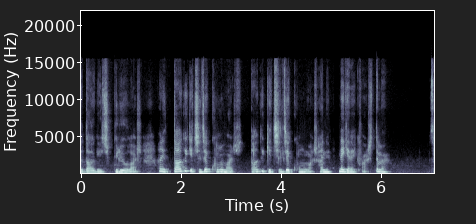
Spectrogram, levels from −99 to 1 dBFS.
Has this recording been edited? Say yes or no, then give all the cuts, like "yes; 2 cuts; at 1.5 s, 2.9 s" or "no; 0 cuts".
yes; 2 cuts; at 1.8 s, 5.1 s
